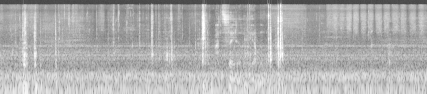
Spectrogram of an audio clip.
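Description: Steady low rumble of a car's cabin, with several short sharp clicks scattered through it.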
